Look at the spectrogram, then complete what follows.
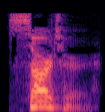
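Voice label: "sartor", British English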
